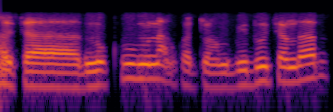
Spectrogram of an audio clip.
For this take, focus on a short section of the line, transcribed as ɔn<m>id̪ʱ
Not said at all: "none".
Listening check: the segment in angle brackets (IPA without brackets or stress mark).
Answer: b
